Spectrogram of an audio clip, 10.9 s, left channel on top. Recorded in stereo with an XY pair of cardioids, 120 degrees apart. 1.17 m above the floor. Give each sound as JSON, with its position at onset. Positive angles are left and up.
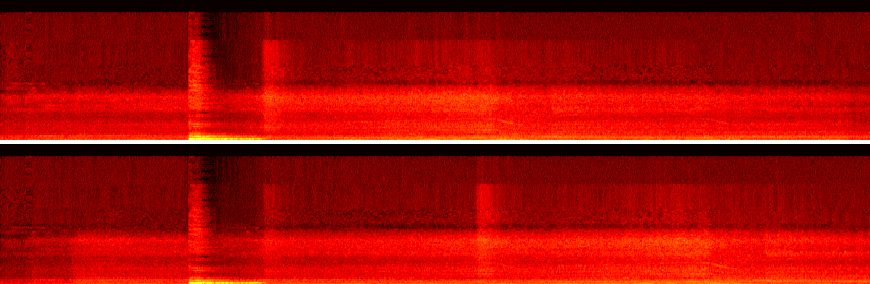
{"t": 2.4, "sound": "a shout", "azimuth_deg": 40, "distance_m": 0.6}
